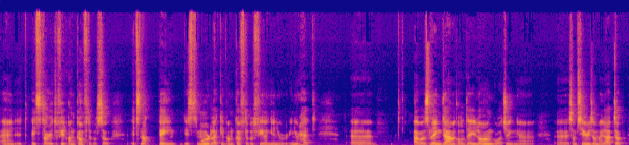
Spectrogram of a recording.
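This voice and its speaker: A man of about thirty with a husky, gravelly voice, casually recounting a personal experience in a hesitant, circling way. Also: medium pitch.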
